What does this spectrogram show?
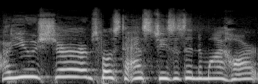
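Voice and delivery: put-on high, loud yell in a small boy's voice.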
